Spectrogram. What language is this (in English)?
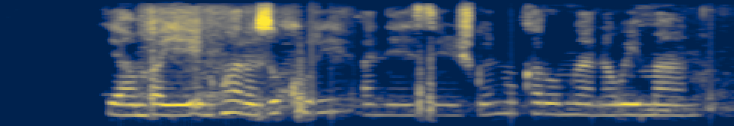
Kinyarwanda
